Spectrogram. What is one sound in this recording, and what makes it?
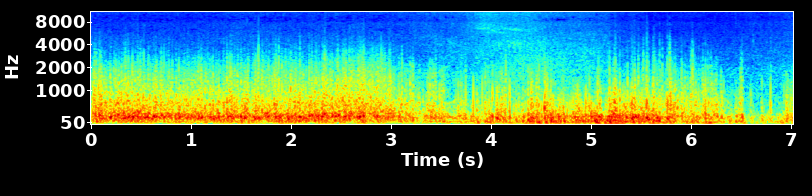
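Wind blusters loudly across the microphone outdoors.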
